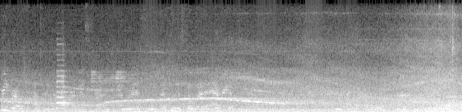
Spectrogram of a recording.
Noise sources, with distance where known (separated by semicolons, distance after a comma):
medium-sounding engine, near; car horn, far; siren, far; person or small group talking, near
